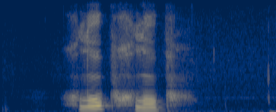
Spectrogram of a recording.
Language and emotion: Russian, neutral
